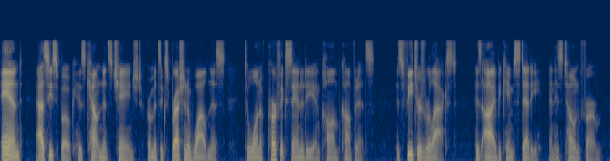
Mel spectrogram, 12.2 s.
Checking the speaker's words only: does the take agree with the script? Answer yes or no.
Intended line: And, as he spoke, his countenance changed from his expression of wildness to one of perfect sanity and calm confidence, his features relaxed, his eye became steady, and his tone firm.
no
